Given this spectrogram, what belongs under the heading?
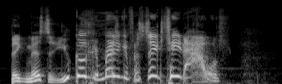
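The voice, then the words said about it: Imitates another person's voice. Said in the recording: “my Big Mista impersonation.”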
